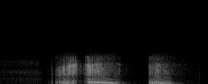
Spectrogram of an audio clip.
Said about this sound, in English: So I didn't want her ministering to y'all, and I'm clearing my throat.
